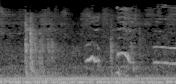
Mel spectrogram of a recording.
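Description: Young Central Asian Shepherd puppies whimpering: two short, high whines a little after a second in, over a steady low hum.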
